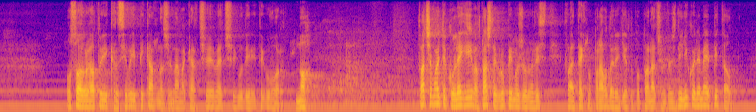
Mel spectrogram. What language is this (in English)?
Bulgarian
